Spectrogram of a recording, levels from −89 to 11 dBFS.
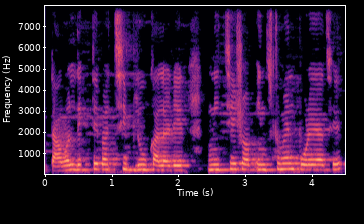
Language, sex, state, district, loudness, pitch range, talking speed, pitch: Bengali, female, West Bengal, Jhargram, -14 LUFS, 235-255 Hz, 145 wpm, 240 Hz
